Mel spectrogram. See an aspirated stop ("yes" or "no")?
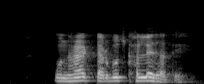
yes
